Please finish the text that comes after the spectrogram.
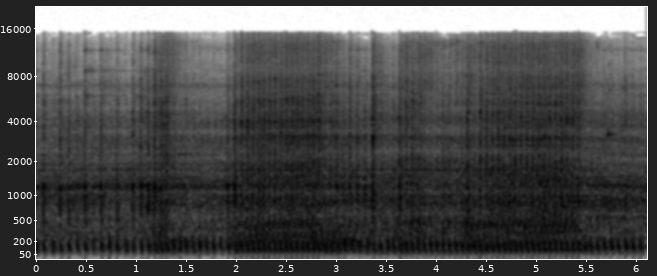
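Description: The small engine of a homemade amphibious kart runs close by with a loud, buzzing, rattly drone that surges and revs briefly, with no voices over it.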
